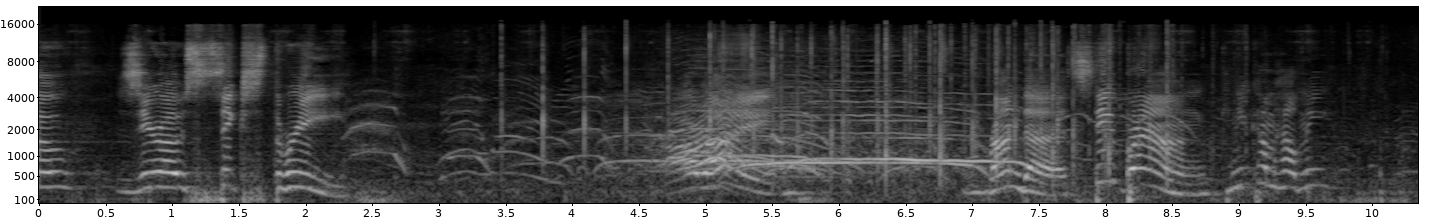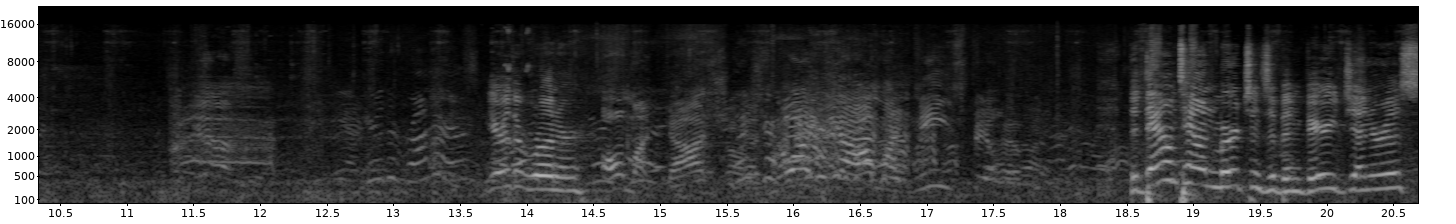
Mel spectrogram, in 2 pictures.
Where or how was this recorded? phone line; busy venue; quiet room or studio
busy venue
